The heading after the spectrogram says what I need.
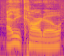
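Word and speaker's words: Alucard: The first of which is Genya Iricado, or Alicardo as it would be pronounced by Japanese speakers, mostly pronouncing R's sort of as L's.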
